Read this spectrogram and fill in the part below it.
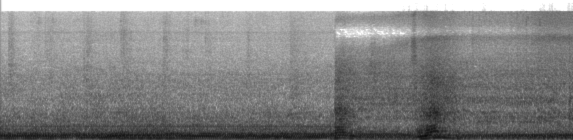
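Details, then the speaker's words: Honda City ZX with jerky gear engagement, tested at idle with headlights and loads on: idle drops and changes note as gear goes in, with a brief rough surge; rpm sags and engine stumbles under load. "ก็คือก็จะมีการตัดครับเวลาเข้าเกียร์รอบตกแบบกระดิ่งเห็นเลยอ่ะ"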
